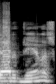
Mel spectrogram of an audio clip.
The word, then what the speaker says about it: Ardennes: A linha totalizava 200 quilômetros desde a fronteira com a Suíça até a floresta de Ardennes, ou de Ardenas, como alguns pronunciam, na Bélgica.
